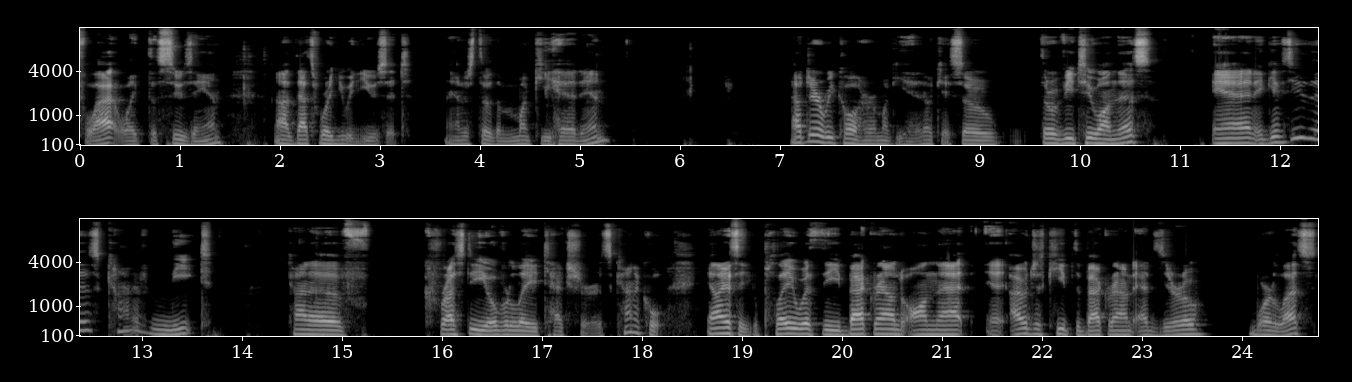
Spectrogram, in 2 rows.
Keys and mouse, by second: 1.7 shift+a, 4.7 g, 5.2 z, 5.6 click, 6.3 r, 7.0 z, 7.3 click, 9.4 click, 10.9 shift+middle click, 11.4-13.4 middle drag, 13.9 shift+middle drag, 14.2-14.7 middle drag, 15.0 shift+middle drag, 16.0 middle click, 17.3-18.5 middle drag, 20.9-24.7 shift+drag.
